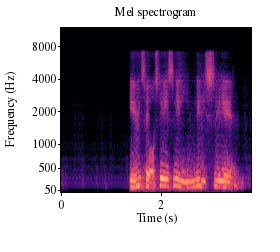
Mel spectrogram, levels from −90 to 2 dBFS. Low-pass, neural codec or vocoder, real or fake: 7.2 kHz; codec, 16 kHz, 0.5 kbps, FreqCodec, smaller model; fake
